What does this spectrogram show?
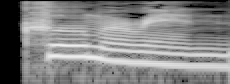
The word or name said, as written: cumarin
